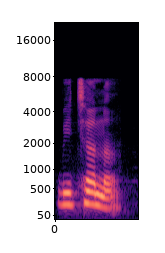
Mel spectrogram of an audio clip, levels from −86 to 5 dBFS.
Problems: constant background noise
